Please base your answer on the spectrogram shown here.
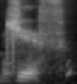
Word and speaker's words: GIF: it'll trigger everyone's yeah it it's pronounced jiff like 100% because the guy who invented the graphics format for that said so he came out on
